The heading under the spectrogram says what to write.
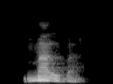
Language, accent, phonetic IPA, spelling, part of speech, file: Catalan, Valencia, [ˈmal.va], malva, noun, LL-Q7026 (cat)-malva.wav
- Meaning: 1. mallow 2. mauve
